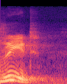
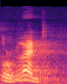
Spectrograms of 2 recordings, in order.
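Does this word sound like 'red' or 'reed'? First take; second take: reed; red. First: The word has a long ee vowel. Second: The word has a short e vowel. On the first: The speaker calls it wrong. "not as read" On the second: The speaker calls it right. "We pronounce this word as read"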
